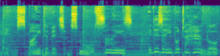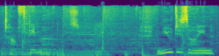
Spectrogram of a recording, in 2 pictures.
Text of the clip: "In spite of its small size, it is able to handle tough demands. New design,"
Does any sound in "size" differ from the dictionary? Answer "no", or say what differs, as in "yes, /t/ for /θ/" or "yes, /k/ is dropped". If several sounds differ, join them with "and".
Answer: no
